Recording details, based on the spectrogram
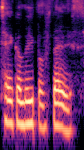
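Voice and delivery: put-on deep voice. Recalling a voice heard while wondering how to make a difference, deep voice. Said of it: "I hear this deep voice say".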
